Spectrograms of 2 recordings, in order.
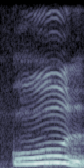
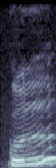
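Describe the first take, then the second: First: कूल with a long, held ū; long vowel. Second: कुल with a short u; short vowel. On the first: Teacher contrasts two words with different meanings, drawn-out long-vowel कूल. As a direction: draw out the ऊ in कूल. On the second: Teacher contrasts two words with different meanings, short-vowel कुल. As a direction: keep the उ in कुल brief. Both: Shown as a demonstration. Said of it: "दोनों अलग अलग meaning दे रहे हैं".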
